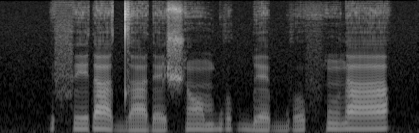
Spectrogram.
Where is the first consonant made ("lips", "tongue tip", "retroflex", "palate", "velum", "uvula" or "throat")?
lips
